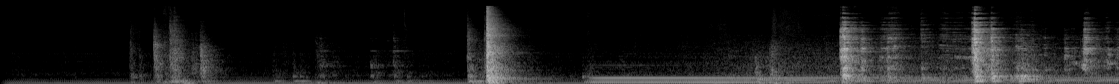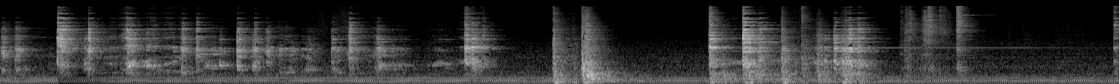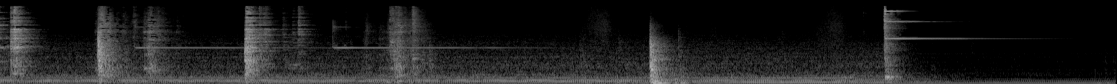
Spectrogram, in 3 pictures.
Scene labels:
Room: kitchen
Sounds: microwave, cutlery and dishes, phone ringing

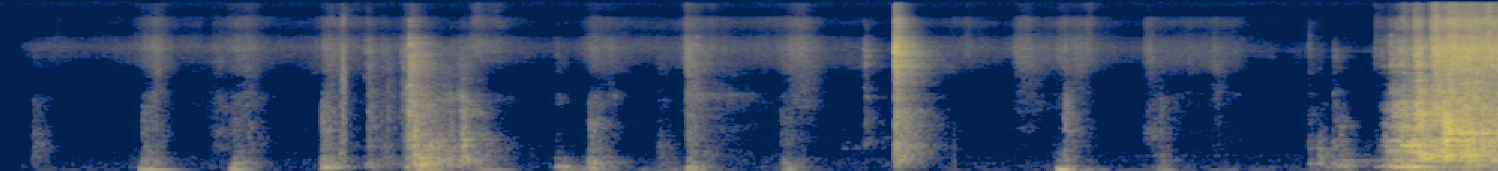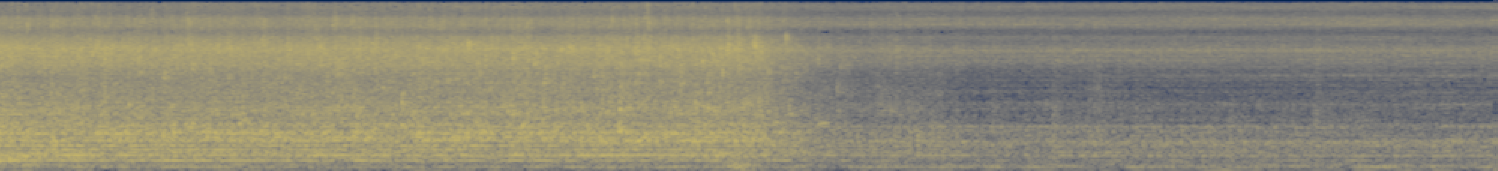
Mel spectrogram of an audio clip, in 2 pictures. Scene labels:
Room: hallway, lavatory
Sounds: footsteps, door, light switch, toilet flushing

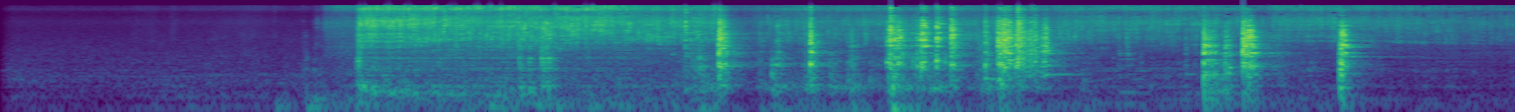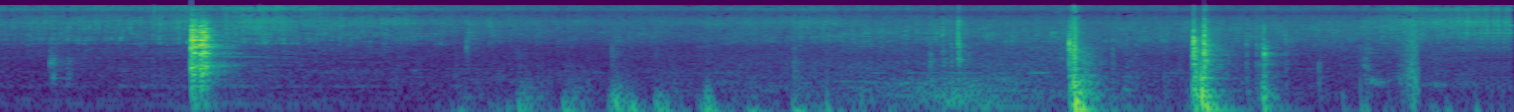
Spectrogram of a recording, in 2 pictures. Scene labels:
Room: kitchen, bedroom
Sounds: running water, cutlery and dishes, footsteps, door, wardrobe or drawer

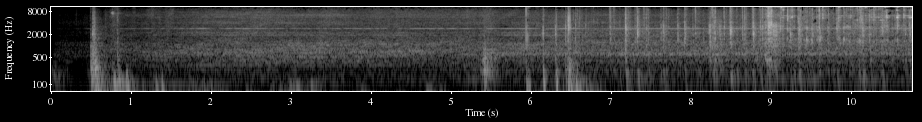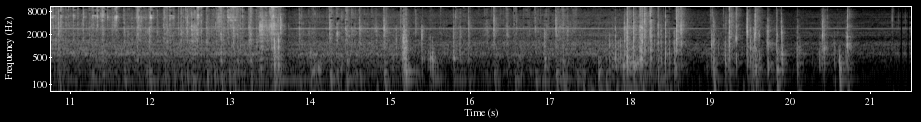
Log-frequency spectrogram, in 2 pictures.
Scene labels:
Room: office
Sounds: vacuum cleaner, door, keyboard typing, keys

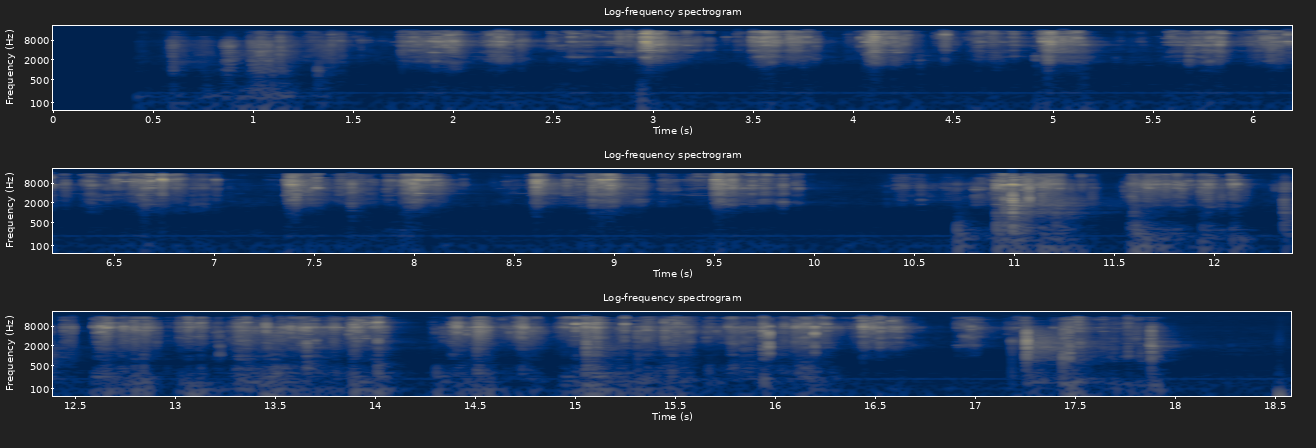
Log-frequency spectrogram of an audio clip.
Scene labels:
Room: living room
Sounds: keys

